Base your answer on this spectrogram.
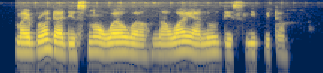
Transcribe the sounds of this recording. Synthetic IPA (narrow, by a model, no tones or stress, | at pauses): maɪbɹɔdadesnɔwɛlwɛlnawaɪanodeslip̚widãm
